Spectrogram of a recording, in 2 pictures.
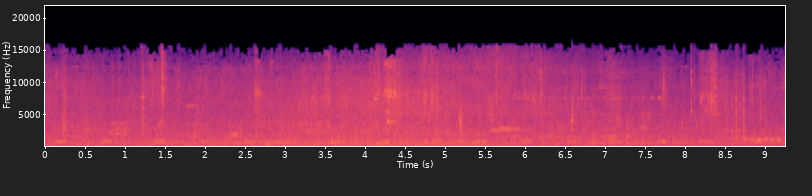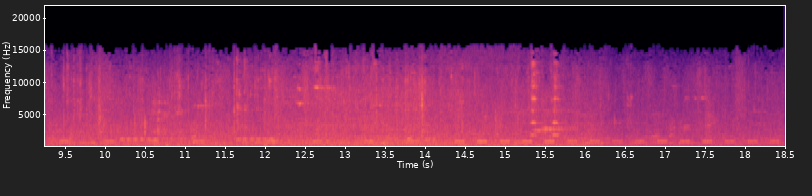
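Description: Traffic hums steadily along a busy city street.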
